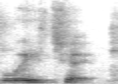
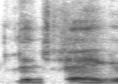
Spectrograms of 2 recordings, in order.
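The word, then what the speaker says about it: Ledaig: So Lechik is how you pronounce Lady. It's how it's written. But it isn't, and it isn't, because I remember Billy was trying to work out the correct way to pronounce this, and we asked two people at the distillery, and one said Lecheg and one said Lechek.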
